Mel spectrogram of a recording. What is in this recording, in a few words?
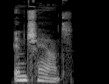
"enchant", spelling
